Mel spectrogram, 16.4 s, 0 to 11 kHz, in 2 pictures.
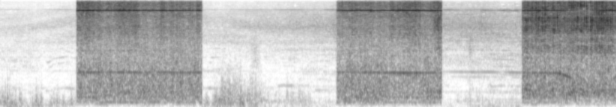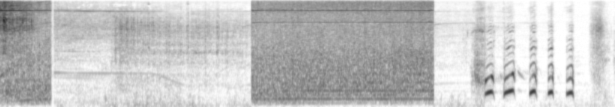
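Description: An E-Flite Apprentice 15e electric RC model plane flies overhead, its motor whining in loud, steady bursts that cut on and off, with a rapid rattling flutter at the end and no speech.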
